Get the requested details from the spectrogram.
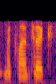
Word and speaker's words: McClintic: That's my name, Diana, D-I-A-N-A, McClintic, M-C-C-L-I-N-T-I-C.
